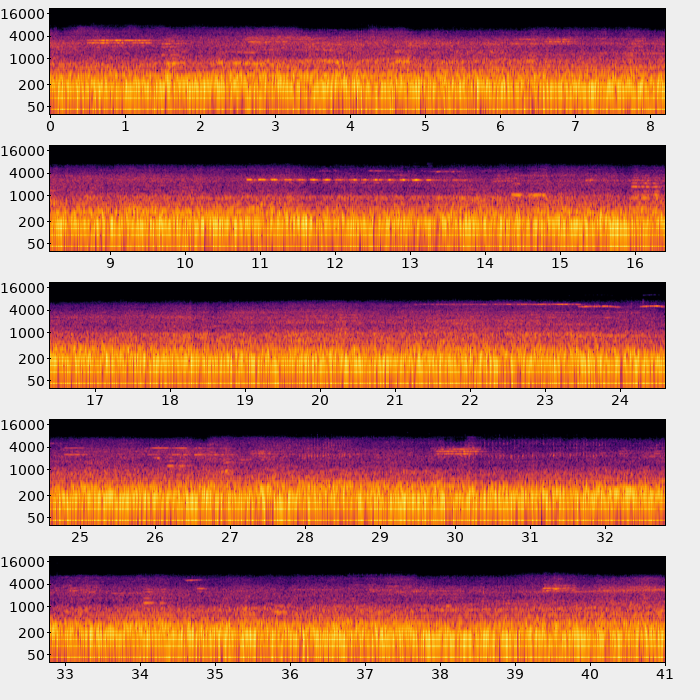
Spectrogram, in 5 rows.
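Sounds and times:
road noise: 0:00.0 - 0:41.0
vehicle horns: 0:10.8 - 0:16.5, 0:29.7 - 0:30.4, 0:39.3 - 0:40.0.

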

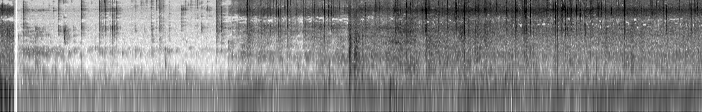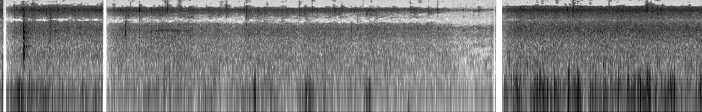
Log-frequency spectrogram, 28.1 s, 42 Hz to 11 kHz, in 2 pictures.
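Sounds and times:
food sizzling in oil: 0:04.7 - 0:14.1.

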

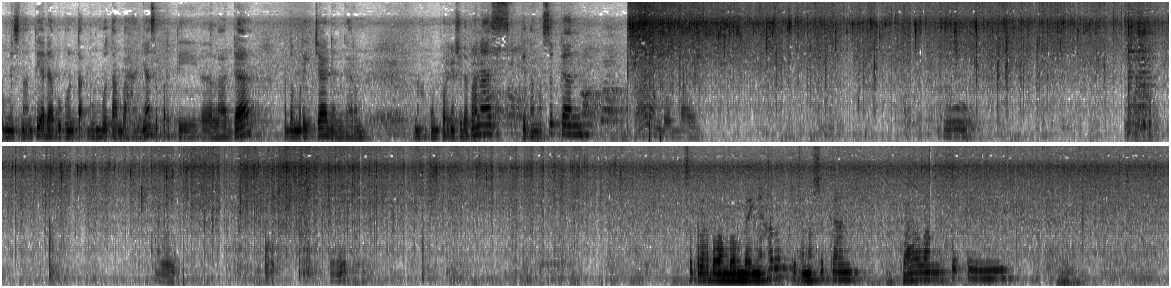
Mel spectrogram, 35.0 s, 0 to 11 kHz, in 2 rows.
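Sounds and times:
onion sizzling in hot oil: 0:09.4 - 0:35.0
metal spatula scraping a wok: 0:16.8 - 0:17.4, 0:21.0 - 0:22.4.

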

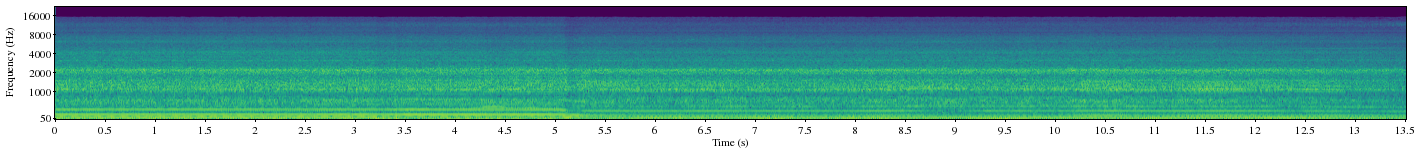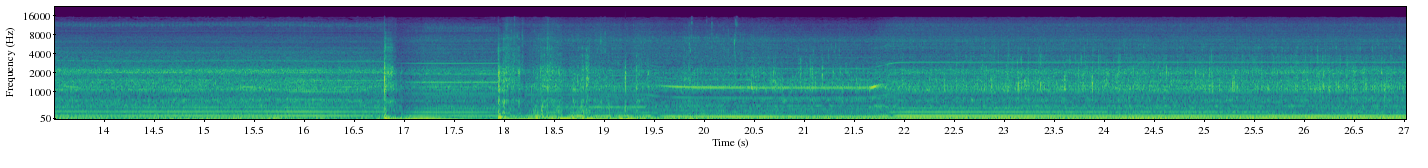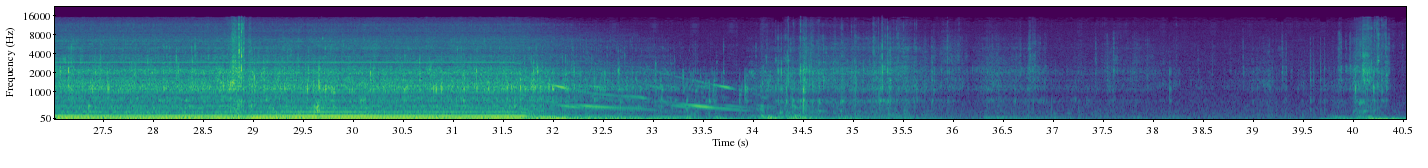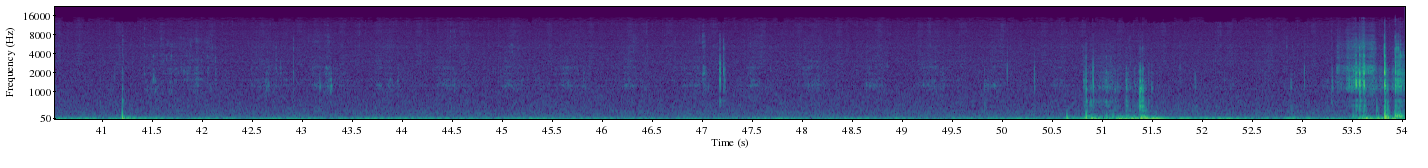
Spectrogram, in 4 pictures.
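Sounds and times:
model plane motor running: 0:00.0 - 0:34.4
faint small noises: 0:16.4 - 0:54.0.

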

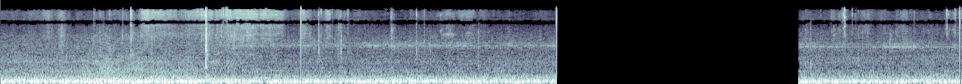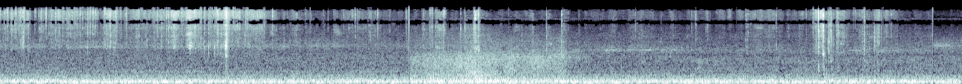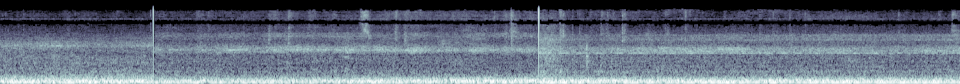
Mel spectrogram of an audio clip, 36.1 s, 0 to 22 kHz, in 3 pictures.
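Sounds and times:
train cabin rumble: 0:00.0 - 0:06.9, 0:10.0 - 0:36.0.

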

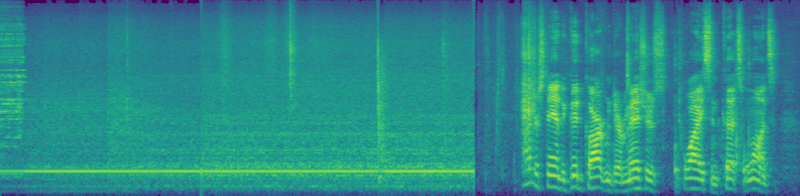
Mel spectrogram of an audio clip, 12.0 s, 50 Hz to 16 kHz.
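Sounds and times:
table saw motor whining: 0:00.0 - 0:00.6.

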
